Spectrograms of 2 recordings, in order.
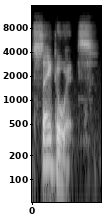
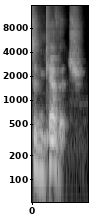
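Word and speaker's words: Sienkiewicz: he was going i i used to pronounce it sankowitz same here and then broken out phonetically and he's come out and said it's cinkevich yeah oh yeah it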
